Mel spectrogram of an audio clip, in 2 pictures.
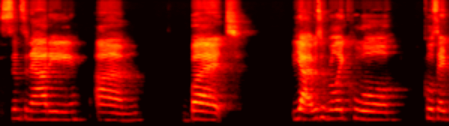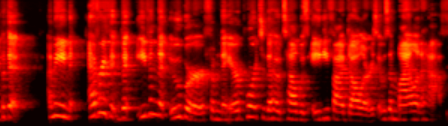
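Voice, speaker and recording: A woman's voice: fairly high pitch, moderate pace, reverberant. A woman guest chatting casually on a podcast, rambling with fillers and restarts.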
